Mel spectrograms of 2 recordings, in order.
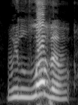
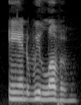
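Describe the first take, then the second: First: Much louder, punching love; emphatic love. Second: Said in the usual way. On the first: Real, not acted. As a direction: say We love him with a loud punch on love. Repeat, louder.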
